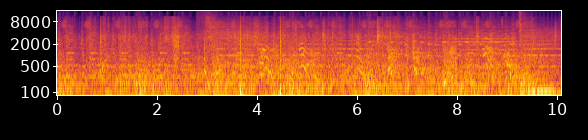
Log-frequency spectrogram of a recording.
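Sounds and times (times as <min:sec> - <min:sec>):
background music: 0:00.0 - 0:10.0
fight hits and blows: 0:02.9 - 0:08.2.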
